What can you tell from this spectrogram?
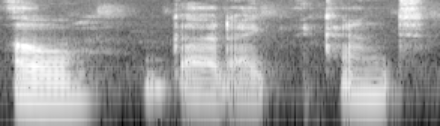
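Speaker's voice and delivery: under-the-breath "I can't", trailing off; exasperated aside. Real, not acted. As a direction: sigh it away to yourself. Exasperated aside mid-demo.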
